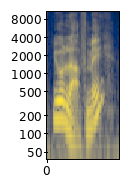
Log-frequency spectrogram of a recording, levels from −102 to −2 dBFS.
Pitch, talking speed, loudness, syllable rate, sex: 145 Hz, 190 wpm, -15 LUFS, 4.6 syllables/s, male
